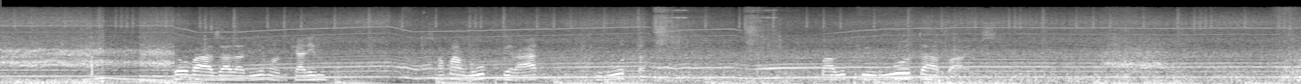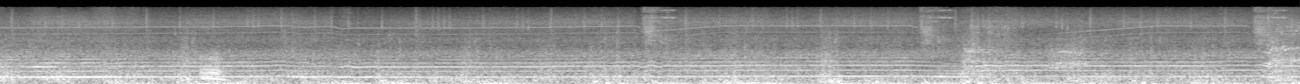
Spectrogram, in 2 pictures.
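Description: A car engine hums steadily, rising and falling slightly in pitch.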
